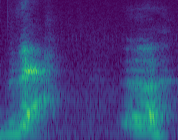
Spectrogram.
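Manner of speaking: loud disgusted spitting out; sputtering spit. A narrator's reading. Pony spitting out a raw fish, loud disgusted sputter. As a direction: spit and gag at the taste.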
